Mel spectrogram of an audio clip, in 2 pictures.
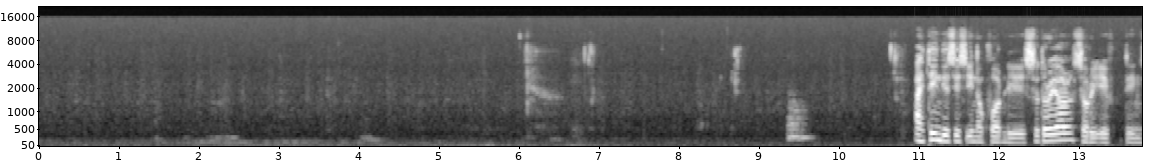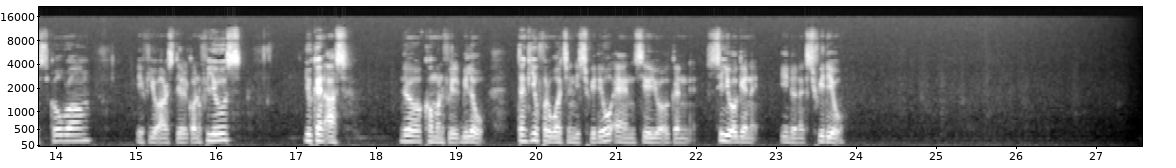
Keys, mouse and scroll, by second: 3.6-3.9 scroll up 2.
